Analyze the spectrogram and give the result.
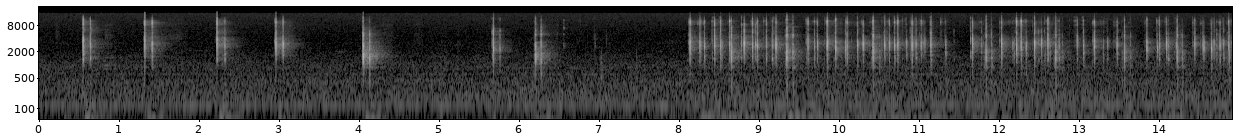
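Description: A dark navy Shelby80 tenkeyless mechanical keyboard with GMK ABS keycaps and TTC Matrix switches on a POM plate rests on a desk mat. It is typed on with the fingertips of both hands. Seven separate bright, crisp key clacks come first, then from about eight seconds a steady run of fast, clattering typing at moderate speed fills the rest of the clip.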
